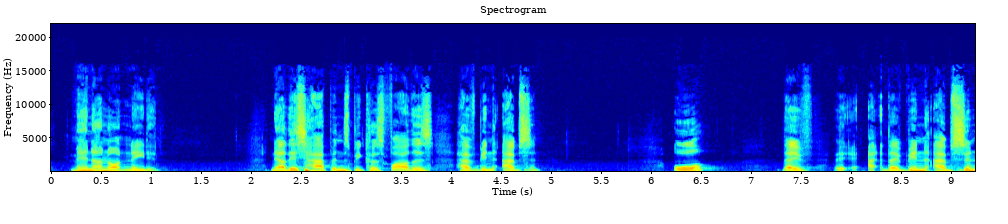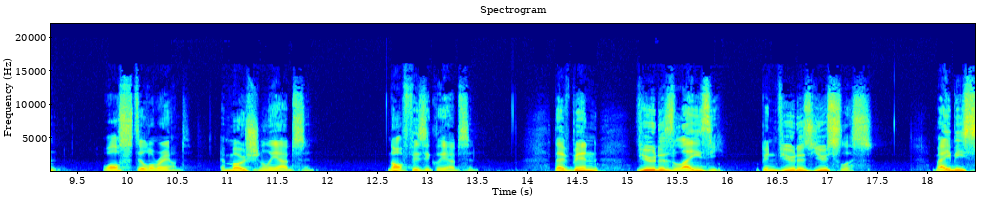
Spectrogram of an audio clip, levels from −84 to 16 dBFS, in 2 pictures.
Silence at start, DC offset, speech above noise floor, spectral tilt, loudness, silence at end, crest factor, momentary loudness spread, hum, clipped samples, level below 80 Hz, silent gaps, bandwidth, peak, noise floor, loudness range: 0.2 s; under 0.1%; 46 dB; -4 dB/octave; -19 LUFS; 0 s; 20 dB; 13 LU; none; under 0.1%; -62 dBFS; none; 16 kHz; 0 dBFS; -64 dBFS; 5 LU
